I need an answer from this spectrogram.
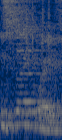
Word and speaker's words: segue: I still do segues though, because, like the segue gives a seamless, natural flow to my sets, but people get confused, they're thinking, what vehicle kind? Neither conversational kind, it's spelled differently, S-E-G-U-E.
